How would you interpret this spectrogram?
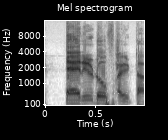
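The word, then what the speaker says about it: Pteridophyta: और तीसरा होता है टेरिडोफाइटा पी साइलेंट होता है रिडो फाइटा थैलोफाइटा ब्रायोफाइटा और टेरिडोफाइटा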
